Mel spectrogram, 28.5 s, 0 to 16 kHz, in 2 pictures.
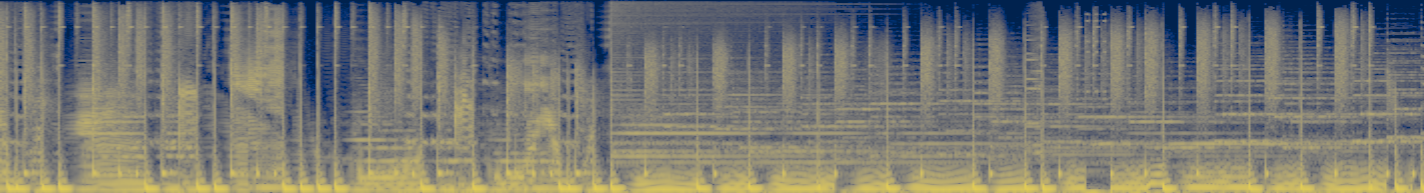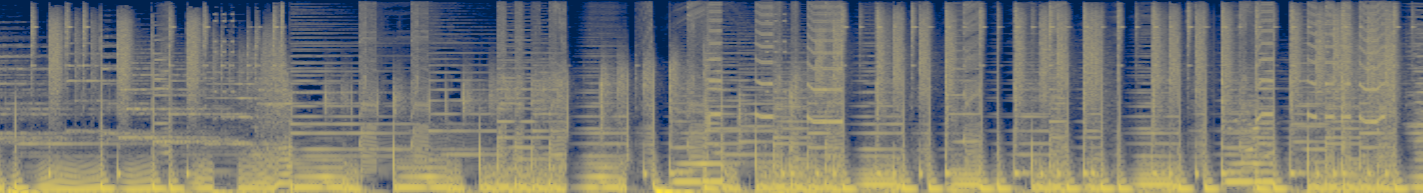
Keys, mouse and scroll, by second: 5.0-6.0 scroll up 4, 6.4 ctrl+scroll down 2, 7.6 ctrl+click, 9.7 click, 10.2 click, 11.2-13.3 scroll up 11, 13.5 ctrl+scroll down 2, 14.1 ctrl+scroll up 2, 17.8 ctrl+scroll down 2, 18.3 ctrl+scroll up 2, 19.7 ctrl+scroll down 2, 20.1 ctrl+scroll up 2, 26.9 ctrl+scroll down 2, 27.2 ctrl+scroll up 2.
